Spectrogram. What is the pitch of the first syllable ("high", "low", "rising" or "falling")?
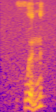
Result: rising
